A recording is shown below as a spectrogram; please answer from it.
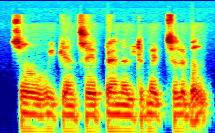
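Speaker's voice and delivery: normal talking voice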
